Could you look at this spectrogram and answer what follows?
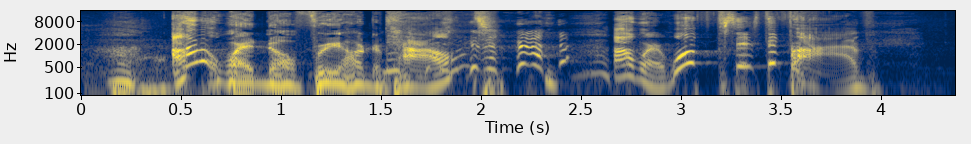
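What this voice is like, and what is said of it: Imitates a film character's voice. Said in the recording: “your best Respucia impression?”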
